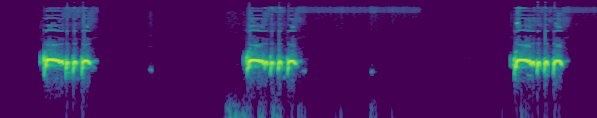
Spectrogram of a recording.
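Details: Three regularly spaced zebra dove phrases, each a held coo followed by rapid rippling beats, sung by a lively local wild bird as a master for doves that rarely sing.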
